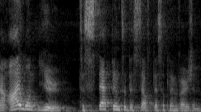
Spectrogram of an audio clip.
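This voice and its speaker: A man's lively intonation comes with audible room echo. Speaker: motivational speaker / personal trainer. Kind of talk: motivational monologue.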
